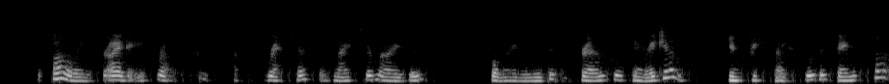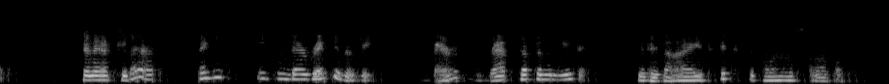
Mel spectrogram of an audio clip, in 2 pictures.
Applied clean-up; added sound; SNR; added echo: neural mask model DeepFilterNet 3.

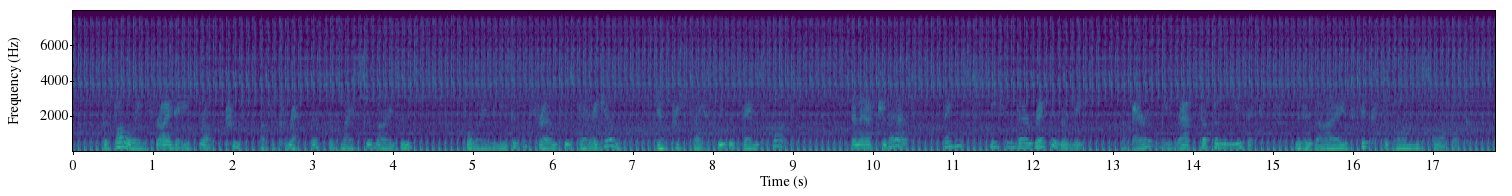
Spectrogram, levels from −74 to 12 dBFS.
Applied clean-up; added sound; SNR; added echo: none; Engine; 5 dB; reverberation time 0.2 s.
